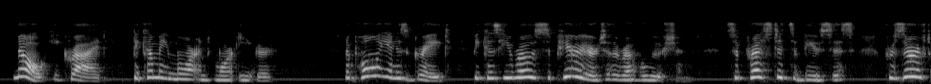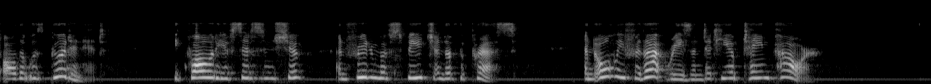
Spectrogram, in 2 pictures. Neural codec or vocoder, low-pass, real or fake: codec, 16 kHz, 16 kbps, FunCodec, trained on LibriTTS, 50 frames a second; 7.2 kHz; fake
